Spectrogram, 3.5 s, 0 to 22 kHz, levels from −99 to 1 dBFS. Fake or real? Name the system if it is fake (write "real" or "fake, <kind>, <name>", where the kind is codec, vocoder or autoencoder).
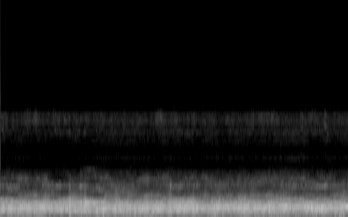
fake, codec, SNAC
